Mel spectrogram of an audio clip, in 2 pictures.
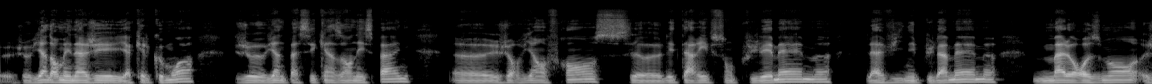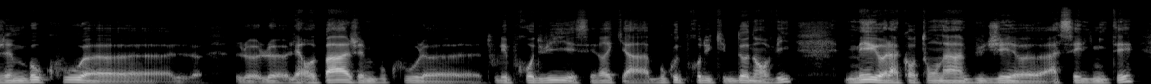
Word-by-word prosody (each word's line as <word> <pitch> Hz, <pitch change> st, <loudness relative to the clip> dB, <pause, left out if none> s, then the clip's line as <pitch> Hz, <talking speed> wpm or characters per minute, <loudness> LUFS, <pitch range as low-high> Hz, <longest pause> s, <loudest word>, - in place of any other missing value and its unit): je 85 Hz, -, -6 dB
viens 95 Hz, +5 st, +3 dB
d'emménager 95 Hz, -1 st, +5 dB
il -, -, +1 dB
y 80 Hz, -, +3 dB
a -, -, -1 dB
quelques -, -, -4 dB
mois, 120 Hz, +8 st, +1 dB, 0.4 s
je 90 Hz, +3 st, 0 dB
viens 90 Hz, +2 st, +2 dB
de 90 Hz, -, -3 dB
passer 90 Hz, +1 st, -3 dB
15 95 Hz, +1 st, -2 dB
ans 90 Hz, -, +1 dB
en 90 Hz, -, 0 dB
Espagne, 125 Hz, +9 st, 0 dB, 0.4 s
heu. 85 Hz, -1 st, -1 dB
Je 80 Hz, -, -2 dB
reviens 90 Hz, +3 st, -2 dB
en 90 Hz, -2 st, -3 dB
France, 115 Hz, +2 st, -2 dB
heu, 80 Hz, -3 st, 0 dB
les 85 Hz, +1 st, -3 dB
tarifs 85 Hz, 0 st, 0 dB
sont 85 Hz, 0 st, -6 dB
plus 90 Hz, +3 st, -8 dB
les 90 Hz, +2 st, +4 dB
mêmes, 120 Hz, 0 st, +2 dB, 0.3 s
la 85 Hz, 0 st, +1 dB
vie 90 Hz, +1 st, -7 dB
n'est 85 Hz, -2 st, -1 dB
plus 80 Hz, +2 st, -7 dB
la 90 Hz, +2 st, +4 dB
même. 115 Hz, +1 st, +2 dB, 0.4 s
Malheureusement, 95 Hz, +3 st, +3 dB
j'aime 85 Hz, +2 st, -1 dB
beaucoup, 110 Hz, +1 st, +1 dB
heu, -, -, +3 dB, 0.8 s
le 445 Hz, 0 st, -13 dB, 0.3 s
le -, -, -5 dB
le 80 Hz, 0 st, -3 dB
les -, -, -3 dB
repas, 105 Hz, 0 st, +5 dB
j'aime 85 Hz, -2 st, -3 dB
beaucoup 85 Hz, +2 st, -8 dB
le 70 Hz, -4 st, -6 dB
tous -, -, -19 dB
les 85 Hz, -2 st, -3 dB
produits 95 Hz, +5 st, -1 dB
et 80 Hz, -, -1 dB
c'est 80 Hz, +1 st, -9 dB
vrai 90 Hz, +1 st, -2 dB
qu'il -, -, -12 dB
y -, -, +1 dB
a -, -, -3 dB
beaucoup 85 Hz, +2 st, -5 dB
de -, -, -8 dB
produits 90 Hz, -2 st, -4 dB
qui 80 Hz, 0 st, -11 dB
me 80 Hz, -, -5 dB
donnent 90 Hz, -1 st, +2 dB
envie. 80 Hz, -, -2 dB, 0.5 s
Mais, 110 Hz, +7 st, +5 dB
voilà, 85 Hz, -4 st, +5 dB
quand 80 Hz, -, -5 dB
on 90 Hz, -1 st, -1 dB
a 85 Hz, -, +2 dB
un 80 Hz, -2 st, +2 dB
budget, 85 Hz, +2 st, 0 dB
heu, 75 Hz, -1 st, -1 dB
assez 90 Hz, -, -1 dB
limité. 80 Hz, -, -2 dB
90 Hz, 190 wpm, -25 LUFS, 85-100 Hz, 0.8 s, d'emménager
